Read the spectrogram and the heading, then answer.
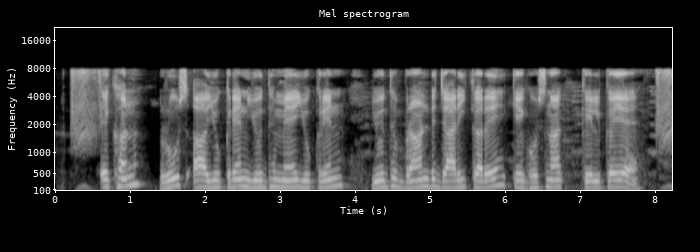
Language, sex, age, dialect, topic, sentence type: Maithili, male, 18-24, Eastern / Thethi, banking, statement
